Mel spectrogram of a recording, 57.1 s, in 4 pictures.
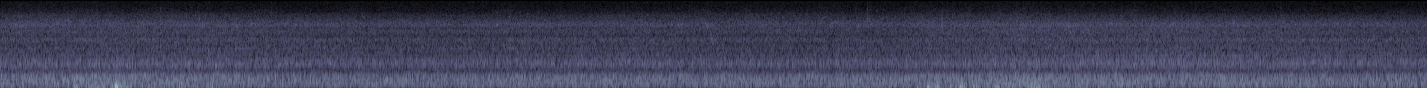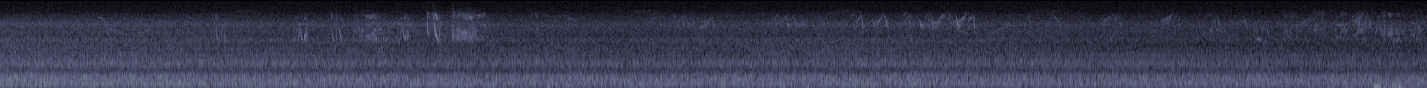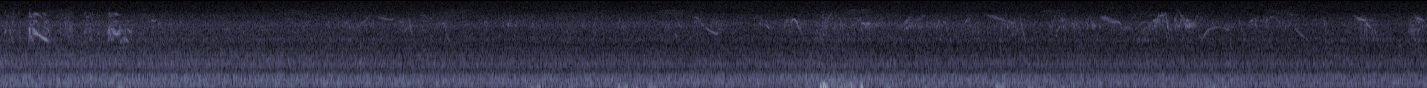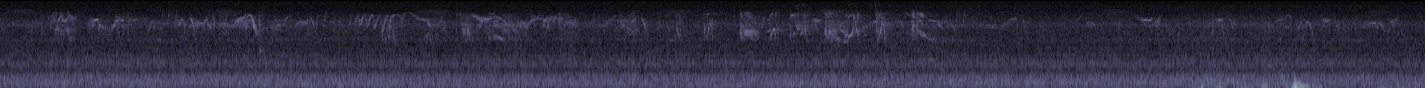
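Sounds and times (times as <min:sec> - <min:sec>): birds chirping: 0:15.2 - 0:57.0.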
